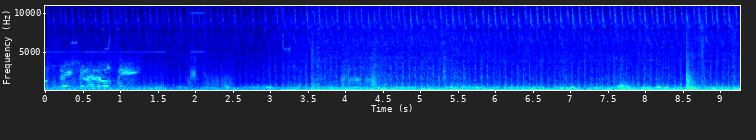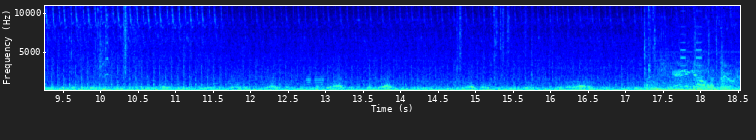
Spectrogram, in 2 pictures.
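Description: The Pequod helicopter from Metal Gear Solid V hovers at the landing zone, a steady loud rotor drone with a constant whine that holds throughout and swells slightly near the end, with game radio chatter and beeps mixed in.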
